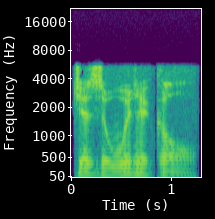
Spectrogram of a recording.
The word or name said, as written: jesuitical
